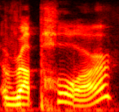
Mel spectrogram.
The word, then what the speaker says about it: rapport: principles as well as rapport with Rapport Rapport there's no T there's no T in Rapport Rapport because it's French so when we take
